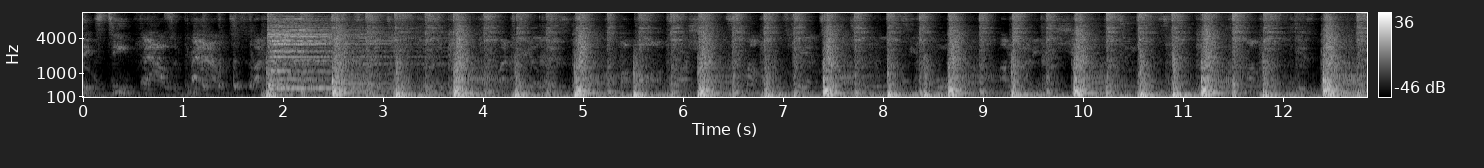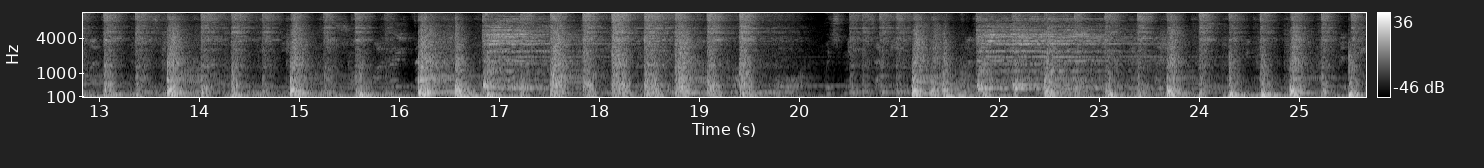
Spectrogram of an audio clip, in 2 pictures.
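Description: Acoustic drum kit played in a fast, steady beat (bass drum, snare and cymbals) along with a song. The drumming is sparse for the first two seconds and drops away again briefly about 20 seconds in.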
